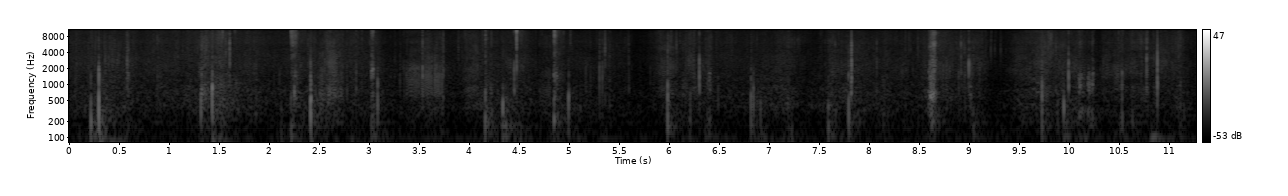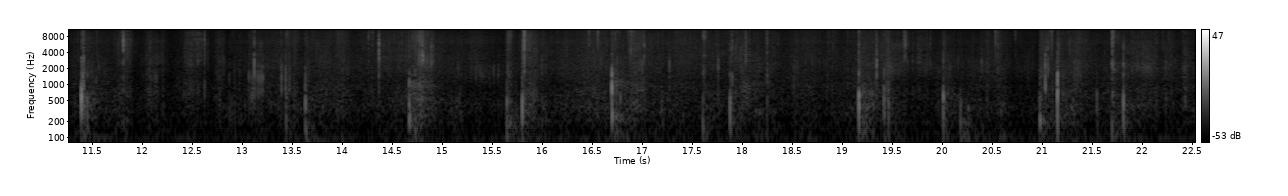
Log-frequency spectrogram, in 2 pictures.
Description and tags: Person in a room, walking with leather shoes on a concrete floor, to and from the microphone, some noise of clothes can be heard as well
foley, leather, shoe, squeak, turn, walk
